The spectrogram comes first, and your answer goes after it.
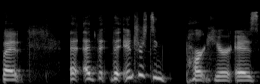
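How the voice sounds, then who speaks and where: A woman speaks in an animated tone with very wide pitch swings. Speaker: author and tech executive. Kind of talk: interview. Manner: fast.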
